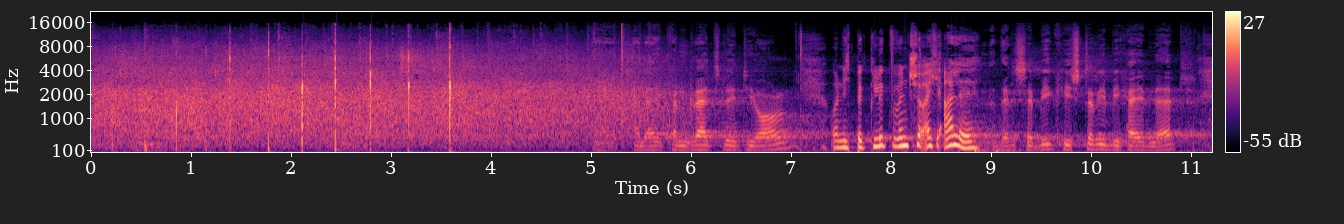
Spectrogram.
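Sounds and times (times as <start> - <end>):
audience applause: 0.0 - 6.4
speech: 5.8 - 11.2.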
